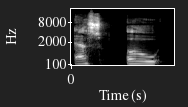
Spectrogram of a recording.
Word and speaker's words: Soule: It's by Charles Soule, or Soule. I'm not sure how you pronounce his last name. It's Soule.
